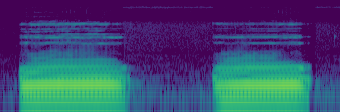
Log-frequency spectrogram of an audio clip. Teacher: لمبا کرنا ہے کیونکہ واو ساکن سے پہلے پیش آ گئی واو مد ہے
